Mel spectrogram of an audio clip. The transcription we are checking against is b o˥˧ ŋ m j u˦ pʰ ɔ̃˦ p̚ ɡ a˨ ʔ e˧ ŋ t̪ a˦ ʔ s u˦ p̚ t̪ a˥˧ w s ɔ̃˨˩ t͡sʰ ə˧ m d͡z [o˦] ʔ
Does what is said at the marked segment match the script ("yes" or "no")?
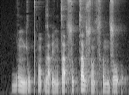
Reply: yes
